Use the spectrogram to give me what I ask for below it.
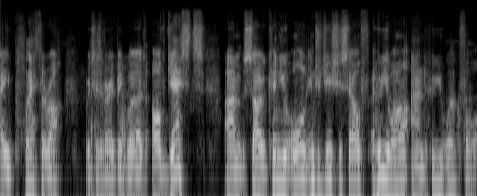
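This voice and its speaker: This man has an English accent and a fairly high pitch. His pitch swings very widely. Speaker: podcast host for electricians. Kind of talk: casual podcast chat.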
